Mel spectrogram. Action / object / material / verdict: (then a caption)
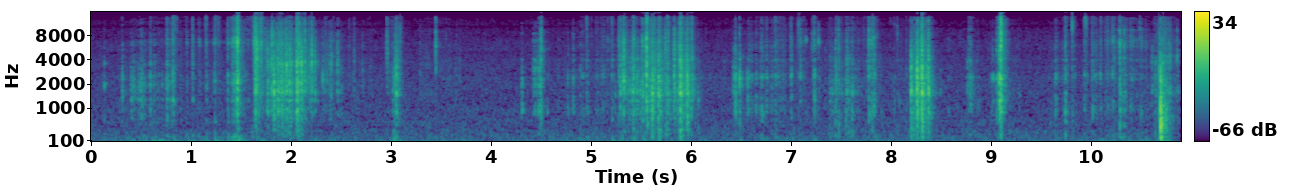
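scrape / bar of charcoal soap scraped with a metal blade / soap / none. A metal blade scrapes brittle shards off the surface of a round, palm-sized cake of black solid charcoal soap. Dry, bright crackling scrapes come in short bursts of varying length, separated by quiet gaps and a few sharp ticks.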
